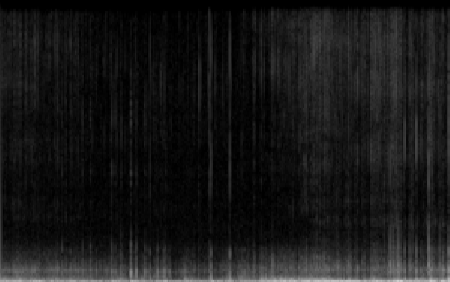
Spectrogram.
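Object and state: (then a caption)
Foam microphone windscreen being scratched. Long acrylic nails on both hands slowly scratch the soft, porous black foam windscreen of a USB condenser microphone. The result is a deep, muffled rumbling scrape, almost entirely low in pitch, with faint crackles on top. It grows steadily louder after about four seconds.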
